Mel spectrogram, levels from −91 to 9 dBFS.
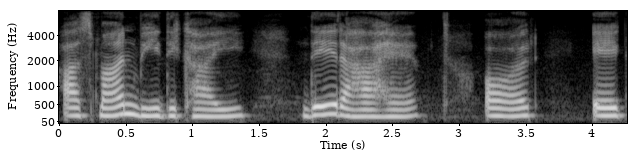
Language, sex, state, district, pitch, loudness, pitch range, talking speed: Hindi, male, Himachal Pradesh, Shimla, 205 Hz, -14 LUFS, 190-210 Hz, 125 wpm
